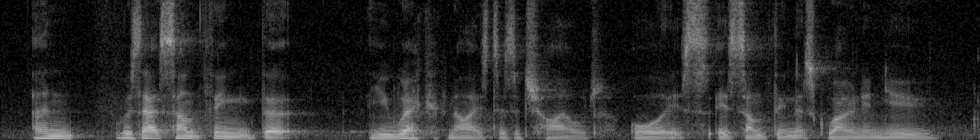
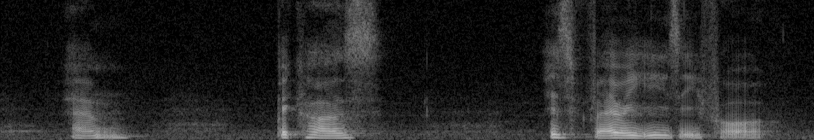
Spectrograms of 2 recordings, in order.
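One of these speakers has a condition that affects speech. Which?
The second: cerebral palsy; left-sided muscle tension; very minor.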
